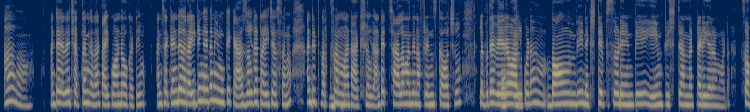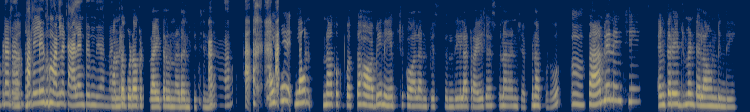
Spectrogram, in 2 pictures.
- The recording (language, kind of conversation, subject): Telugu, podcast, కొత్త హాబీని ఎంచుకునేటప్పుడు మీరు ఏమేమి పరిగణలోకి తీసుకుంటారు?
- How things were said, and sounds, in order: in English: "అండ్ సెకండ్ రైటింగ్"; in English: "క్యాజువల్‌గా ట్రై"; in English: "అండ్ ఇట్ వర్క్స్"; in English: "యాక్చువల్‌గా"; in English: "ఫ్రెండ్స్"; in English: "నెక్స్ట్ ఎపిసోడ్"; in English: "ట్విస్ట్"; in English: "సో"; laughing while speaking: "పర్లేదు మనలో టాలెంటుంది అన్నట్టు"; other background noise; other noise; giggle; in English: "హాబీ"; in English: "ట్రై"; in English: "ఫ్యామిలీ"; in English: "ఎన్‌కరేజ్‌మెంట్"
